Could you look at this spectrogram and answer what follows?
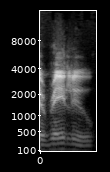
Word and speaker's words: ReLU: we have the relu it's pronounced like re the from the sun and liu like a name so relu function and we have the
